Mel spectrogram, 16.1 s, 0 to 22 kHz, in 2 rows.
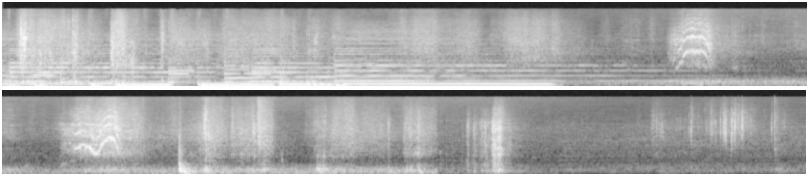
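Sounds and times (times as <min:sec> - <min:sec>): sleeping bag nylon rustling: 0:00.0 - 0:12.4.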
